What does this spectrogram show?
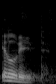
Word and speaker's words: elite: 우리가 흔히 elite라고 하는데 발음은 elite.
